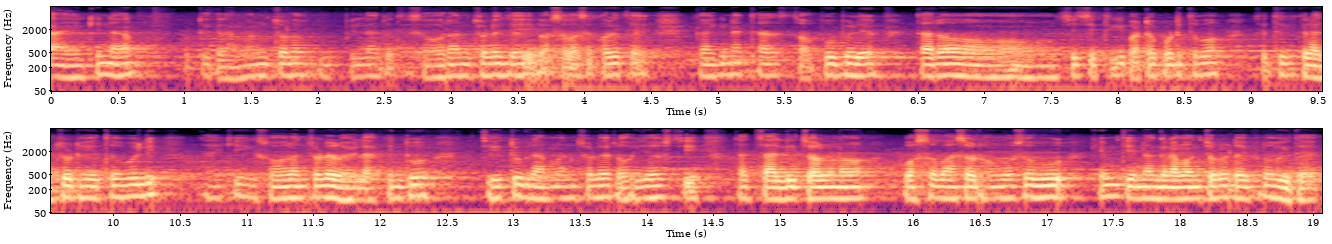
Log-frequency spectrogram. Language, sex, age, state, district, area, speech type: Odia, male, 18-30, Odisha, Puri, urban, spontaneous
